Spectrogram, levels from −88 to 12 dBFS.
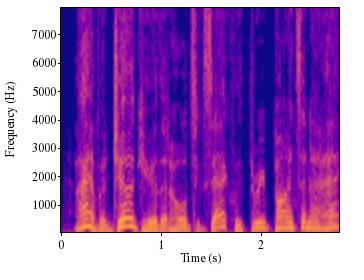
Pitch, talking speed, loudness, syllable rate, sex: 170 Hz, 280 wpm, -18 LUFS, 6.4 syllables/s, male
